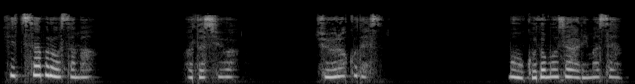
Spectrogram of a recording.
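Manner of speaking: put-on high girlish voice, quick and urgent on the last line; a girl insisting she is grown up, pressing her case; earnest young girl. Oshichi to Kichisaburo at night: high, urgent, earnest declaration.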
